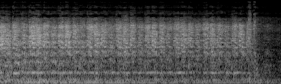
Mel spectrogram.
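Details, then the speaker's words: 1959 Chevy truck cranking on starter button, key on: steady starter whir, engine turns over but never catches; spark tester shows no spark from coil/distributor, old distributor parts. "So, that's your problem right there. something here in the distributor. Um, the coil, the the magnetic pickup, the wiring here somewhere here is not letting fire go to your spark plugs."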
